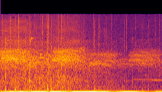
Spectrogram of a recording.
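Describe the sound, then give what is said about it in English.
A rook caws harshly four times in steady succession, loud, over a constant low droning hum, with no voices present. “On some signal, which human observers have been unable to identify, either the birds take wing as one, leaving the lone rook alone in the field, or again, as one, they fall on the bird and peck it to death.”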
